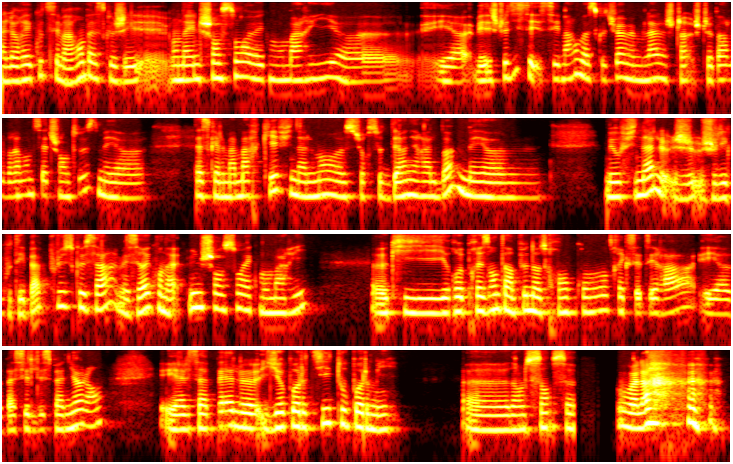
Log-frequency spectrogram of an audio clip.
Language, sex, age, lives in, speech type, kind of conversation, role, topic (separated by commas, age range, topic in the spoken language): French, female, 40-44, Spain, conversation, podcast, guest, Quelle langue, dans les chansons, te touche le plus, et pourquoi ?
